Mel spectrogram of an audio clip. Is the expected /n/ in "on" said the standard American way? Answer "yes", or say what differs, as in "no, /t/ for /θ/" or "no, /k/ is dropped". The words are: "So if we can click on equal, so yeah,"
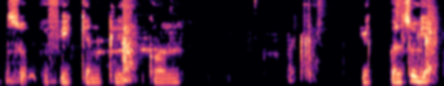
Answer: no, /l/ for /n/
